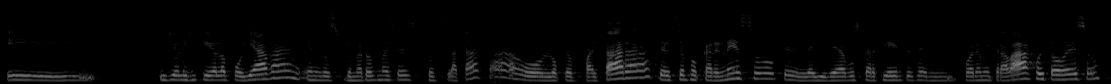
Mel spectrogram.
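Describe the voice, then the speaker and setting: A middle-aged woman, giving an animated, emphatic faith testimony as a guest speaker and turning often to her audience. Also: mid-range voice, normal speed.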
